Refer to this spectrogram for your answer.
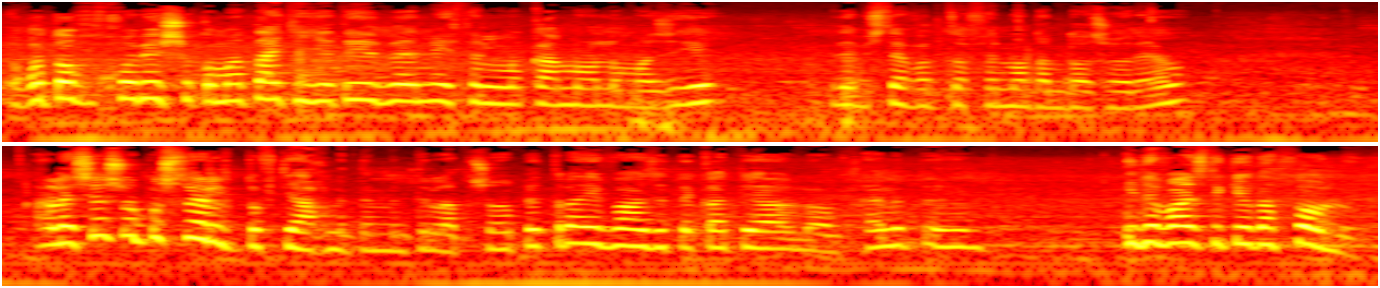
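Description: A young woman with a voice on the high side tours her game build casually, halting and fixing her words while explaining step by step. She's next to a computer in a dim room at home. The noisy recording comes from a phone camera filming the monitor.

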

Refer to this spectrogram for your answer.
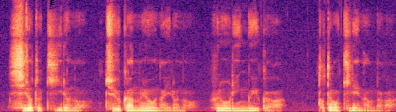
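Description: A man reading a ghost story in a hushed, creepy manner, his gravelly, breathy voice often close to a whisper. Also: low voice.

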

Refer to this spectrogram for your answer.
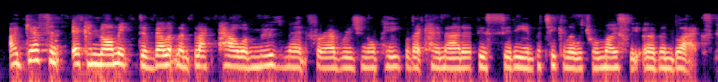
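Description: A woman's voice: on the low side, mellow. A woman in her thirties from Tonga, speaking earnestly on a video call panel with many fillers and restarts. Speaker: panel guest. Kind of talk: thoughtful video call discussion. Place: small room indoors, seated at a desk. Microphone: webcam with earphones on a video call. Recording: dull lo-fi video call audio.

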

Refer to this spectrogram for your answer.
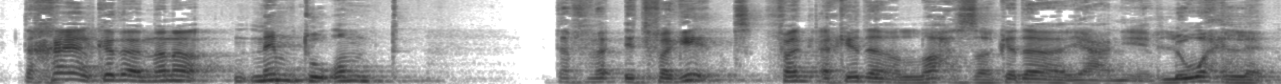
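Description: A man from Egypt with an Egyptian Arabic accent, giving sarcastic, mocking commentary in a comedic vlog. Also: sits high. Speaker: YouTuber.

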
